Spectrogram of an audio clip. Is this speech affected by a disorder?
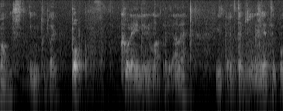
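Yes: cerebral palsy; uses wheelchair.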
